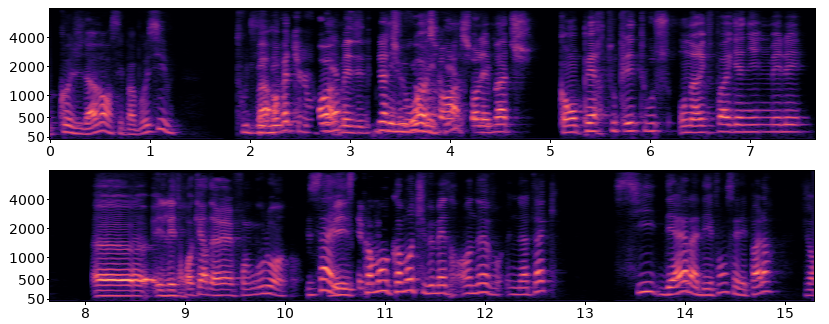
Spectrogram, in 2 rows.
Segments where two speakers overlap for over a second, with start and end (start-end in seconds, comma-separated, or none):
2.1-4.2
